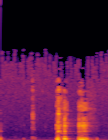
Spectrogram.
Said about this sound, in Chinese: 嘿，华生，你一连咳嗽了三次啊，感冒了啊？ 哦，不要紧。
